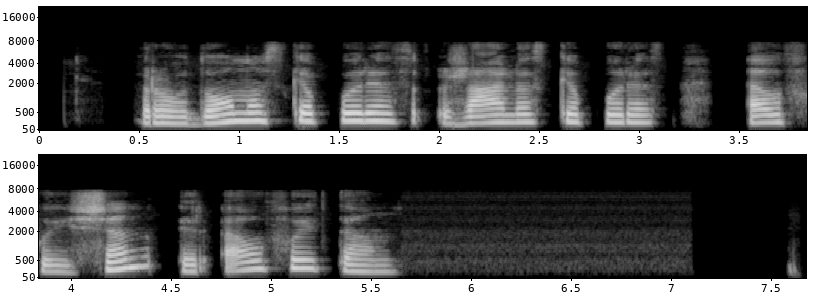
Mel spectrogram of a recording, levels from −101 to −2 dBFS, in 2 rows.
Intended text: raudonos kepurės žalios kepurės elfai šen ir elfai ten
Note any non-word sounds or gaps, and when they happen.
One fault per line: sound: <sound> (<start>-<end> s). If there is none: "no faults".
no faults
